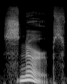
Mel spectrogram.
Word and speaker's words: snRNP: small nuclear ribonucleoprotein particles or snrnps pronounced snurps for short as the name suggests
